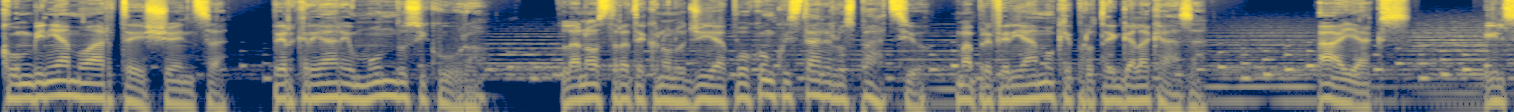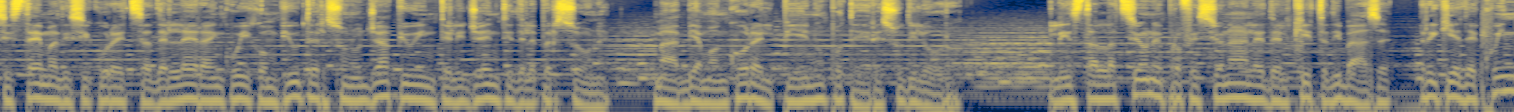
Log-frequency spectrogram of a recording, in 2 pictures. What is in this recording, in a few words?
italian voice over male commercial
